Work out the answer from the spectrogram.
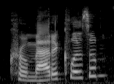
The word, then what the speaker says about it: chromataclysm: this name repeatedly uh chromaticalism that was absolutely correct that's it that's the name grammaticalism you said it right the first time because i practiced it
